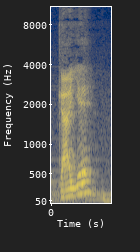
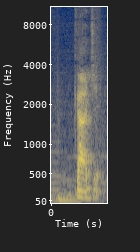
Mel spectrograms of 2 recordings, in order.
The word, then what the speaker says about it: calle: The double L in Spanish is just pronounced as either the English Y or the English J. So, for example, the Spanish for street could be said either calle or calle.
